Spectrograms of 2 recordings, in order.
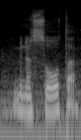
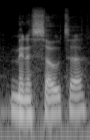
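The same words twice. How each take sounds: First: "Minnesota" with a long, pure Midwestern O; Minnesota accent. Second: Said in the usual way. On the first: Shown as a demonstration. Streamer listing American accents for viewers, mock Minnesota accent.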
